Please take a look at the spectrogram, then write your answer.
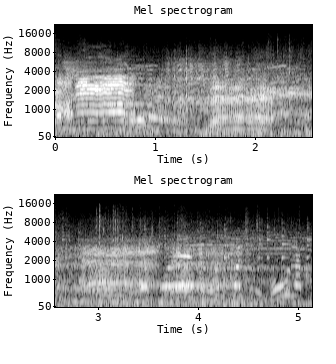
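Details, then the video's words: Herd of goats walking through a village, opening with a strong vibrating bleat, followed by repeated wavering calls from multiple goats overlapping steadily to the end. "Efeito sonoro de rebanho de cabras caminhando por uma aldeia"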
